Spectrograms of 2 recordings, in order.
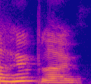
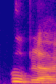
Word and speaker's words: Hublot: And then he was like, so first of all, you do not pronounce the H in Hublot.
